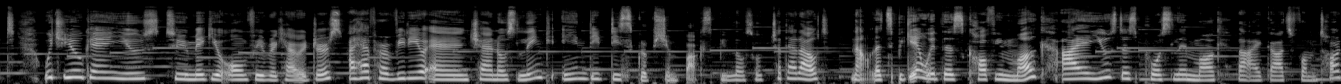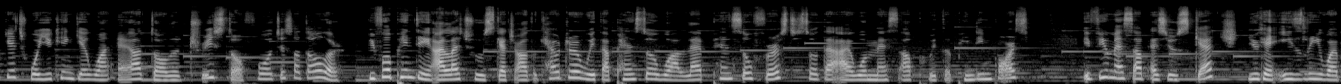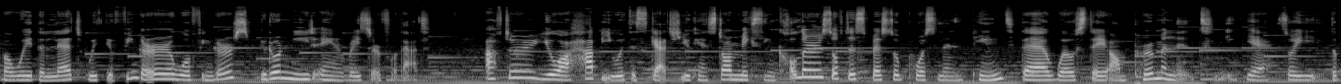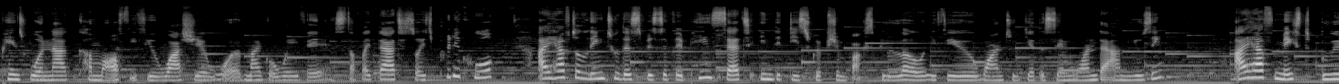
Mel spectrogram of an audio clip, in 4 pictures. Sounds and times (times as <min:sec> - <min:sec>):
Speech: 0:00.0 - 0:23.7, 0:24.3 - 0:31.1, 0:31.7 - 0:51.9, 0:52.6 - 0:53.6
Music: 0:00.0 - 0:53.6.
